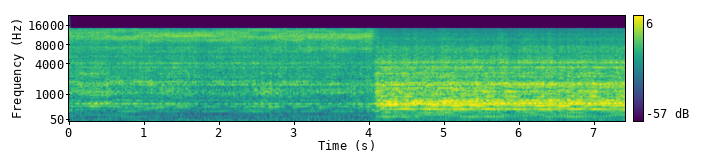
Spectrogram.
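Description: Continuous abrasive sanding on a wooden hatchet handle being fitted to a forged spike hatchet head, a steady loud whirring rasp that grows slightly harsher midway, with no voices.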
